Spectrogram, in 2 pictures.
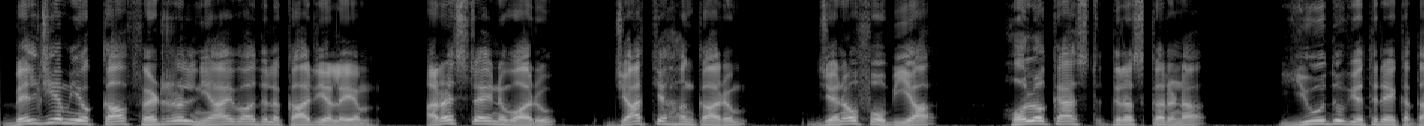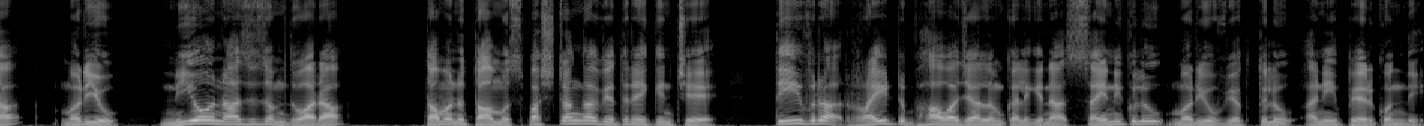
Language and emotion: Telugu, neutral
